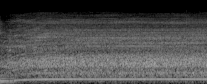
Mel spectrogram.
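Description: A heat gun or hair dryer blows a loud, steady whirring hum at close range as it warms a sticker on a motorcycle, unbroken throughout.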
